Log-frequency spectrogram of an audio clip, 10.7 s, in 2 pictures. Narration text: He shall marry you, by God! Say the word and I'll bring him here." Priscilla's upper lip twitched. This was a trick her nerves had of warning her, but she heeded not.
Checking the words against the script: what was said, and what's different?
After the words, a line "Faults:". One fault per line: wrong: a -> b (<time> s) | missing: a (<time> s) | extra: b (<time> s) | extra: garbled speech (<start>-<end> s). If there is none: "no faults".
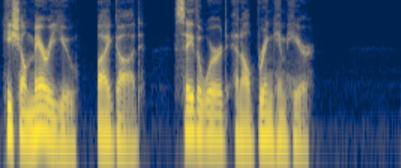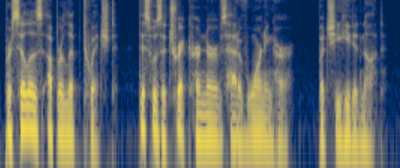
He shall marry you, by God! Say the word and I'll bring him here." Priscilla's upper lip twitched. This was a trick her nerves had of warning her, but she heeded not.
Faults:
no faults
